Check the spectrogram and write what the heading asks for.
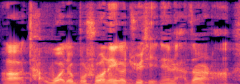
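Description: Low-voiced man telling a ghost story. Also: fast. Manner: chatty, colloquial, with many filler restarts. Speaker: podcast host.

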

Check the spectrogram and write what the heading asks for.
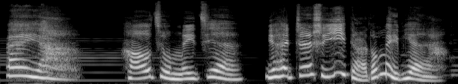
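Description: A man's voice: extremely high pitch, big pitch swings, unhurried, faint music behind, voice pushed up, heavily acted. Sly sweet martial sister, as a man puts her on. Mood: sweetly menacing. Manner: sweet, teasing and coy with a threatening edge. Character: sly young woman, sweetly menacing junior martial sister. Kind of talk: audiobook character voice.

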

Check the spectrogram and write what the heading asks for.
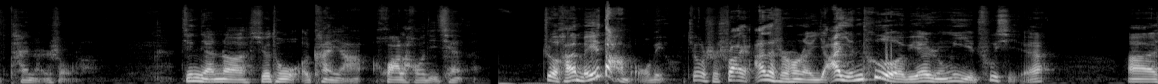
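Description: A man's voice: medium pitch, darkish tone, breathy edge. A man explaining an old novel in a chatty storytelling lesson, asking and answering his own questions and drifting into personal stories. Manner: digresses into personal anecdotes.

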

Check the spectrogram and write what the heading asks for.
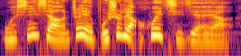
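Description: Woman storyteller, slightly high voice, playful comedic delivery with wry asides. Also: sing-song, moderate pace, a little mellow. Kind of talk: reading out funny anecdotes.

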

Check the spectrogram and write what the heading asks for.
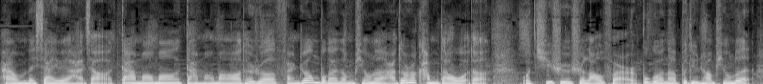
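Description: A woman's voice: medium pitch, fast talker, few pauses, darkish tone. A woman podcast host reading listener messages aloud and answering them in a playful, teasing way. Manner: playful and teasing, often laughing. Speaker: radio-style podcast host. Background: faint background music.

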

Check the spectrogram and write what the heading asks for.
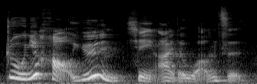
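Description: A woman's voice: mid-range voice, very animated, slow pace, darkish tone. A woman storyteller voicing a greedy, sly old king in a storybook tale, with a sarcastic, mocking manner.

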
